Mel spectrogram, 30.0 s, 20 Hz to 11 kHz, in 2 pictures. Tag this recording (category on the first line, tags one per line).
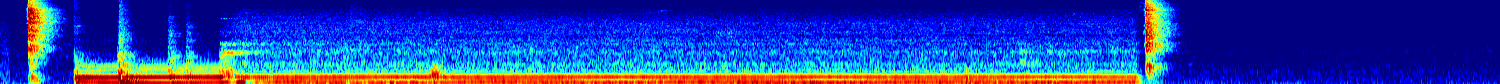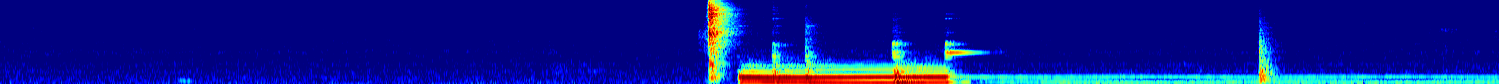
Sound effects > Objects / House appliances
80s
90s
electric
electronics
kitchen
lightbulb
office
old
retro
switch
